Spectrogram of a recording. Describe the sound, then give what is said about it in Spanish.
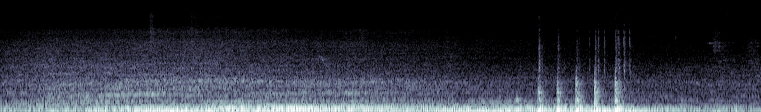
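Several sharp knocks on the door of a friend's home in the same neighbourhood, about five in quick succession, heard over a steady low rumble of traffic or an idling engine in the background. “Vive casi en el mismo barrio el gaucho, así que le golpeé la puerta.”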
